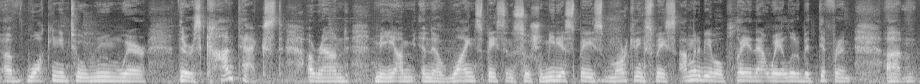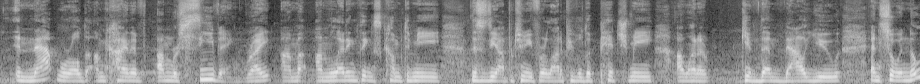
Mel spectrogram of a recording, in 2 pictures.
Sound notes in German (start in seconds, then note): none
